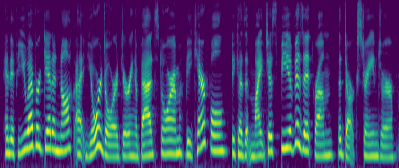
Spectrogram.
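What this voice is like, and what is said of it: Allergy-affected voice, shifting pitch. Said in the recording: “my weird voice. It keeps getting deeper and then high pitch and then strangely deeper again ... fall allergies”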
